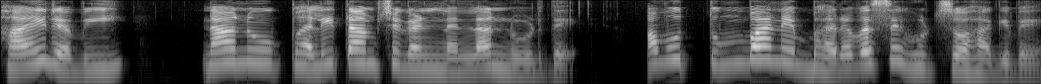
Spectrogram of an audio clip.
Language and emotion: Kannada, happy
